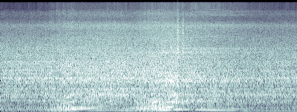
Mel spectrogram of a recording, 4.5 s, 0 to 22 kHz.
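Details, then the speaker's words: Nissan 240SX S14 Kouki SR20DET during injector unplug test: uneven stumbling beat through a quick rev and settle, pulses dropping out; unplugging injector three makes it die, injector one changes nothing, so that injector is faulty. "Every time I unplug the first one, it stays the same now. Oh yeah, see, look at that. I just unplugged the third one and it's dying."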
